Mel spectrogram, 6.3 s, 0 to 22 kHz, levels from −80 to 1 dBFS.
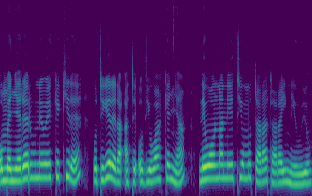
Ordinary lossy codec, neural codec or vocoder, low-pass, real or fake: none; autoencoder, 48 kHz, 128 numbers a frame, DAC-VAE, trained on Japanese speech; 19.8 kHz; fake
